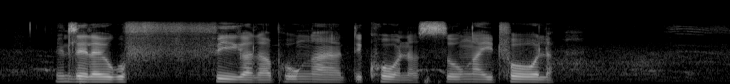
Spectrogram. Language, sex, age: Swati, male, 21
